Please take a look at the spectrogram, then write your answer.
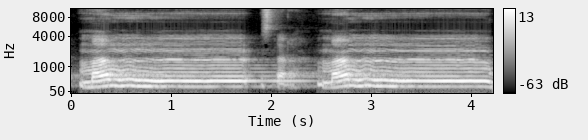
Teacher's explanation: وَأَمَّا مَن، یہاں پر چھوٹی سی میم ہے تو میم کو میم سے ملا کر غنہ کے ساتھ پڑھیں گے، نون کو نہیں پڑھیں گے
